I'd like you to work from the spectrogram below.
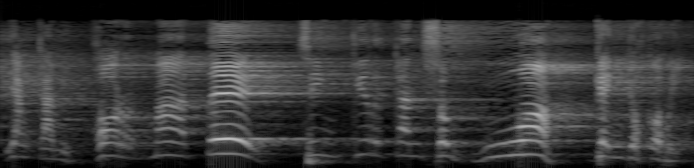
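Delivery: slow, loud oratory with stretched endings; drawn-out, forceful public address; impassioned appeal. Real, not acted. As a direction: call out to a leader over a crowd.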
